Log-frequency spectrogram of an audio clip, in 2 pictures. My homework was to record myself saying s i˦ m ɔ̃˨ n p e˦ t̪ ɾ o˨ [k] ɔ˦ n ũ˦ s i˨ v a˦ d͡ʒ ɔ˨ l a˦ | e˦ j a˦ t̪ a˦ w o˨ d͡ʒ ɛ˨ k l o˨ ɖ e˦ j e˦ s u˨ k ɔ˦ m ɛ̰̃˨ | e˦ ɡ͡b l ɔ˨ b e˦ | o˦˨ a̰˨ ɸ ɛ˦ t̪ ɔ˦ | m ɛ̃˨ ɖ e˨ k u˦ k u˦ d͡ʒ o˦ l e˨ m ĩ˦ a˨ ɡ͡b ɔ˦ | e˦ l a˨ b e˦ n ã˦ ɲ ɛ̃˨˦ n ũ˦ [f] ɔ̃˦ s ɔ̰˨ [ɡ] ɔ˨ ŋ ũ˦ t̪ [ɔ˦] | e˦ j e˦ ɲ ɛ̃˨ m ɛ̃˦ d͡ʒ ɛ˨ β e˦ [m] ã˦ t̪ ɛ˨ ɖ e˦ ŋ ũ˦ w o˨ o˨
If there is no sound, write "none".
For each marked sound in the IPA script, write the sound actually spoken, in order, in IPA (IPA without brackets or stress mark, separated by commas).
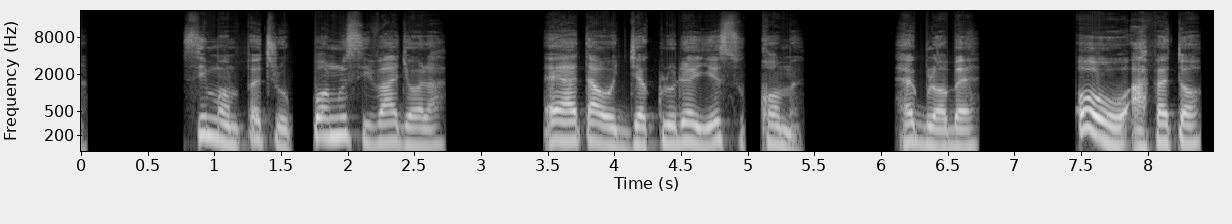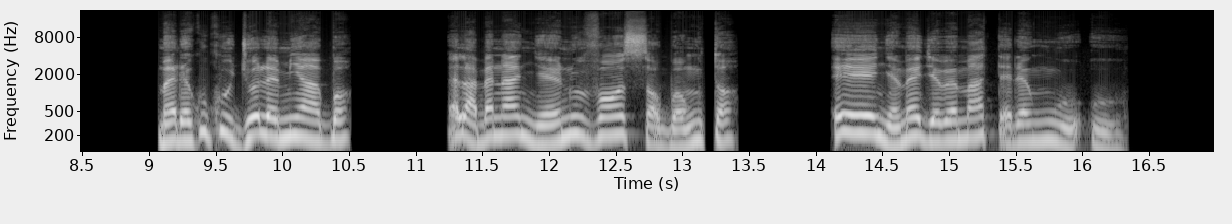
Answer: k͡p, v, ɡ͡b, ɔ˦, m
